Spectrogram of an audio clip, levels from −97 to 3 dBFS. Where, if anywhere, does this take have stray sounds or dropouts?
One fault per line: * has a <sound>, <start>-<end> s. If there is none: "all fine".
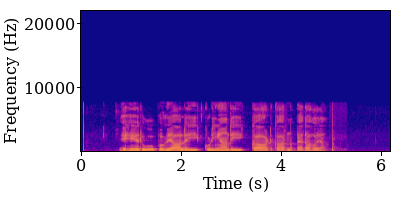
* has a thud, 5.0-5.2 s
